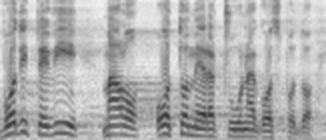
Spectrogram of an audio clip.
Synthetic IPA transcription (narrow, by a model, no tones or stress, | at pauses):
ʋo̞d̪it̪eʋiː | malo̞ot̪omeɾat͡ʃuːnaɡo̞spod̪o̰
